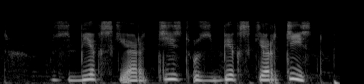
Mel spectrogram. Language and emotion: Russian, angry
